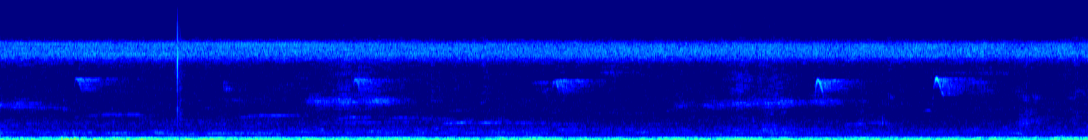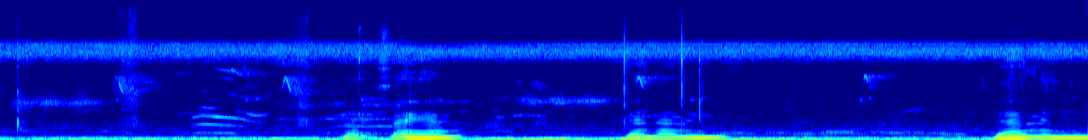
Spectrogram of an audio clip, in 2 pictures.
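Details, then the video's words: Street cat meowing outdoors: after a stretch of steady low rumble and faint chirps, three short, curving harmonic meows arrive in the last few seconds, the final one loudest. "the life of a street cats || cat lovers viral cat | meowing"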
